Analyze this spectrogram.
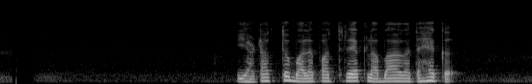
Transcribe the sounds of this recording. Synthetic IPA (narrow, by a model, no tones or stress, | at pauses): jaʈat̪ːəbaləpat̪rəjaklabaːɡat̪əɦækə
